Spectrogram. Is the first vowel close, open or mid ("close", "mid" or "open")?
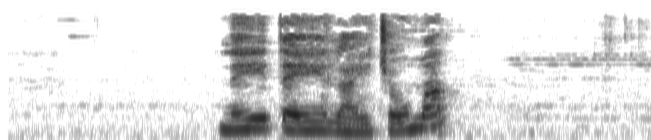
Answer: mid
